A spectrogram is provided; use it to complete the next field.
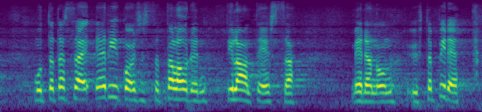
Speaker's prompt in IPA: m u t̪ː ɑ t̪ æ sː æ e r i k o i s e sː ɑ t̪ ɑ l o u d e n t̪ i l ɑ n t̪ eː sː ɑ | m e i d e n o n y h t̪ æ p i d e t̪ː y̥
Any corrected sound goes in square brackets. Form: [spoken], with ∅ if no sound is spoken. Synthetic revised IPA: m u t̪ː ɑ t̪ æ sː æ e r i k o i s e sː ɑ t̪ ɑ l o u d e n t̪ i l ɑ n t̪ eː sː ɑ | m e i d [æ] n o n y h t̪ æ p i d e t̪ː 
